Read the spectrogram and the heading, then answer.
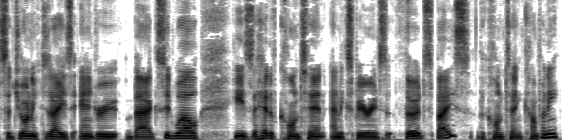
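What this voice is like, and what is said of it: Slightly tired voice. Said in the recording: “I'm a little under the weather... My voice is a little tired”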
